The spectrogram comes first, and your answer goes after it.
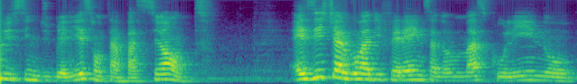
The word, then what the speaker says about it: impatients: Les femmes du signe du bélier sont impatientes. Existe alguma diferença no masculino singular e masculino plural? Não. Né? Vocês pronunciam isso impatient e isso aqui impatient também.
